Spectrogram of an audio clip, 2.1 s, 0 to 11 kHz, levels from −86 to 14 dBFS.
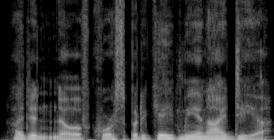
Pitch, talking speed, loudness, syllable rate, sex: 100 Hz, 320 wpm, -18 LUFS, 7.0 syllables/s, male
